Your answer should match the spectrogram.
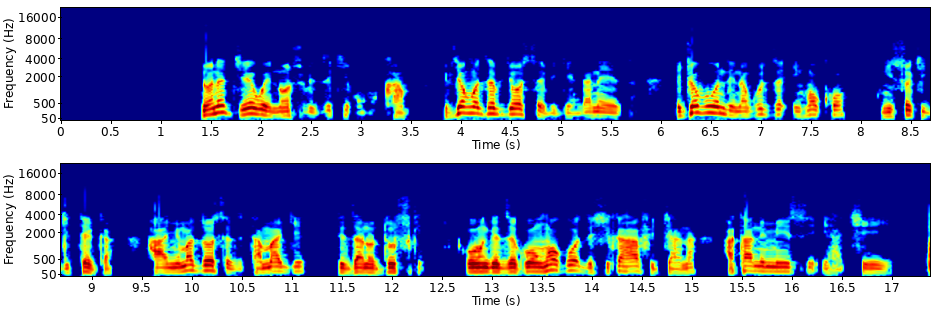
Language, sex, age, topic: Rundi, male, 36-49, agriculture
